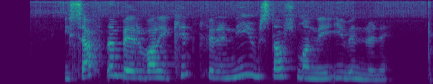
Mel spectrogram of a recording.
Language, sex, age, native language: Icelandic, male, 12, Icelandic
